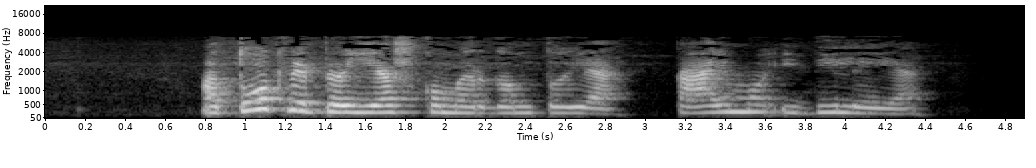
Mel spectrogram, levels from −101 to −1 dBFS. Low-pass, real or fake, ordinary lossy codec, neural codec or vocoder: 7.2 kHz; real; MP3, 32 kbps; none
